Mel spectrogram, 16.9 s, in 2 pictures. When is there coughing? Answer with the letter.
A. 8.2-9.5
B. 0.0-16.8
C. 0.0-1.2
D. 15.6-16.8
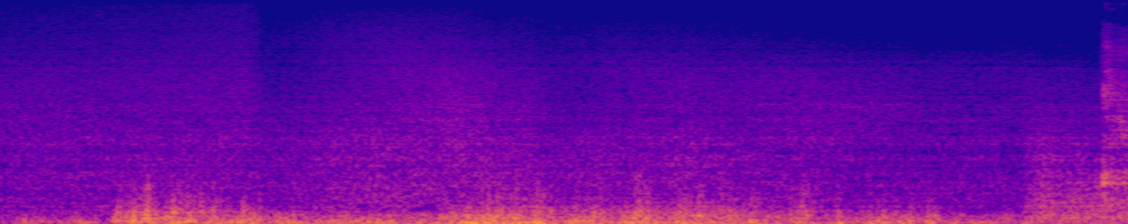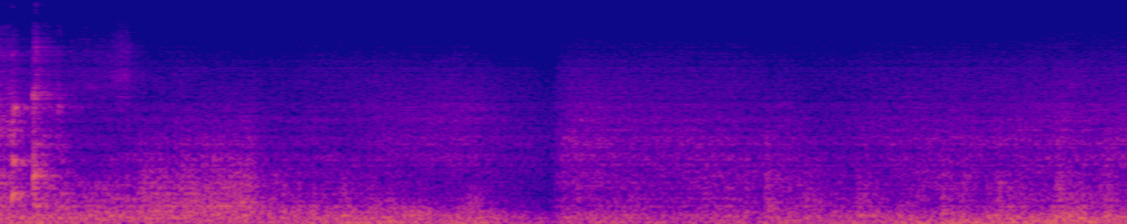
A.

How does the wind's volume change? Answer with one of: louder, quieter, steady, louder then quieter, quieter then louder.
quieter.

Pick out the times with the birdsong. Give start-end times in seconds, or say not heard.
not heard.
